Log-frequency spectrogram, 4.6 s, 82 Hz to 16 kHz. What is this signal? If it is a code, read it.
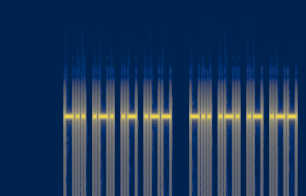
Morse code, heard as a keyed tone, about 28 wpm, 700 Hz. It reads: DRAW DRAW
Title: Top 500 Words Repeated 28wpm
